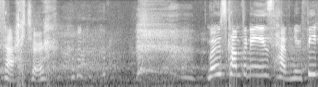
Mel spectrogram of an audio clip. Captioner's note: laughter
